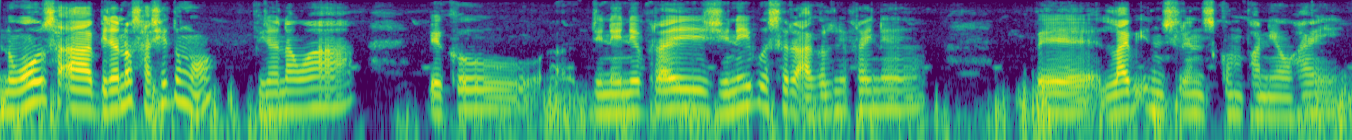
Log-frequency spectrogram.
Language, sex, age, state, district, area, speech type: Bodo, male, 45-60, Assam, Udalguri, rural, spontaneous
